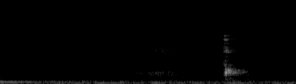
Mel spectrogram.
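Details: A single short, sharp hiccup over quiet room hum, from someone just woken up with morning hiccups while getting ready for work; involuntary diaphragm spasm.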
